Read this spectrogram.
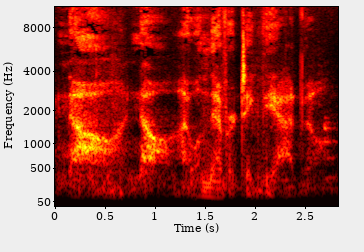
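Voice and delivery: a hint of stubborn martyr, whisper-shouted; mock hardcore refusal. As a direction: ham up a defiant vow in a harsh whisper. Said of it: "I'm like".

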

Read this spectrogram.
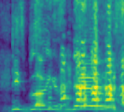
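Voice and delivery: laughing. Retold or imitated. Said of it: "Ashley is like".

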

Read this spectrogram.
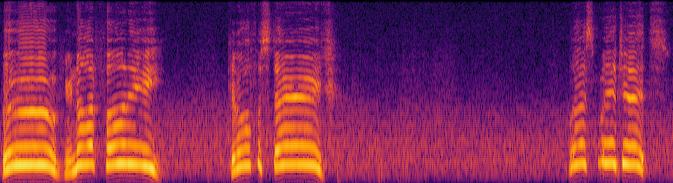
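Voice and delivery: high, loud, slow heckler yell; heckling shout. Acted. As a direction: boo them off the stage. Heckling the screen as audience.

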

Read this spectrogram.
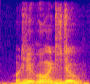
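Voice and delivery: ordinary delivery, nothing marked

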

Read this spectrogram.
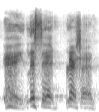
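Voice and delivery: drawn-out, high mock order; forceful demand. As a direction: demand attention, stretching the words high and slow. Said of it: "God doesn't force us".

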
